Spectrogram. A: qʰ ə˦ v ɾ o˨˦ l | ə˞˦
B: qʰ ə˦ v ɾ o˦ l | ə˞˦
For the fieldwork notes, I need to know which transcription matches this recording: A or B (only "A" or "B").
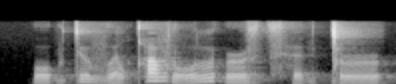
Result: A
